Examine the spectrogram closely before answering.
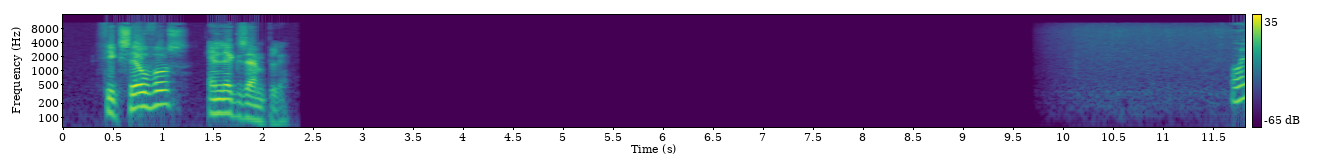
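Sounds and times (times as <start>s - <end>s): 
speech: 0.4s - 2.3s
heavy rain pouring in Gandia: 9.7s - 11.8s.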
